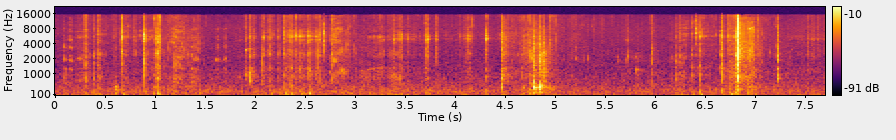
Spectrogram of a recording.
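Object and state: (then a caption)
Bar of soap being shaved with a blade. A metal utility knife blade shaves a solid tan-brown bar of soap, peeling off flaky curls. Quiet, bright, crisp scraping strokes and short sharp clicks sound at irregular intervals, with one louder, sharper cut near the end.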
